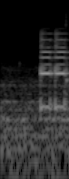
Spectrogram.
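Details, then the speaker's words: Iradimed MRI-conditional IV infusion pump alarming immediately on loading an IV set whose black clamp lacks its indentation, during training; two short electronic alarm tones. "starts alarming right away so if you ever load an IV set and it starts alarming it's probably your black Clan"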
